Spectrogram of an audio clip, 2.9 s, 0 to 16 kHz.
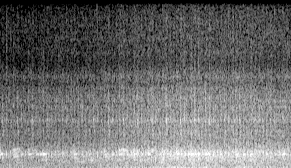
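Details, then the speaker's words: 2006 Mitsubishi Lancer waste-spark ignition, hard starting, loss of power, idling: uneven idle with irregular stumble about three times a second over hissy background; test light along plug wires finds one wire arcing, causing misfire. "this let me know that look we found one so we have we definitely have a p right here this plug wire is"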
